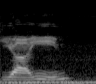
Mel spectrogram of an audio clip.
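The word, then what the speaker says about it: yaim: we want M so to say home it's Yim SP y a i m Yim uh Furniture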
